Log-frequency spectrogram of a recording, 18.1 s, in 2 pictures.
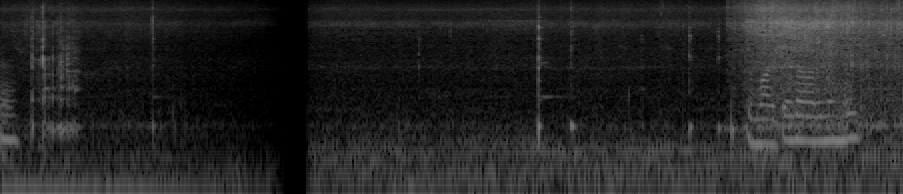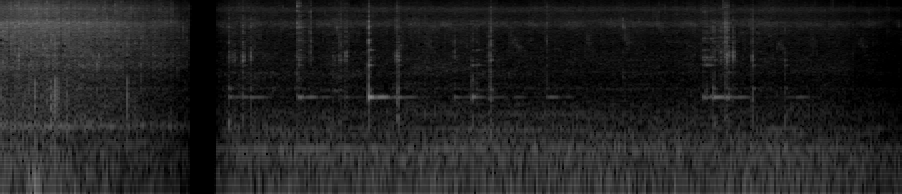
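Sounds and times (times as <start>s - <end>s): tomatoes sizzling in hot oil: 0.0s - 18.0s
ladle scraping a clay pot: 11.2s - 14.7s, 16.0s - 17.2s.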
